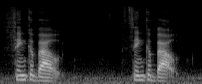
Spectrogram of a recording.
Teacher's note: for the schwa we want no jaw drop we want to make it as quickly as possible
